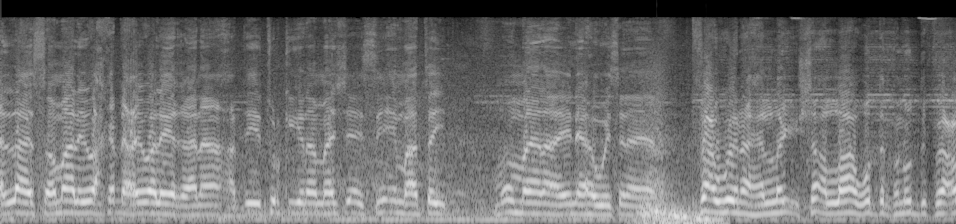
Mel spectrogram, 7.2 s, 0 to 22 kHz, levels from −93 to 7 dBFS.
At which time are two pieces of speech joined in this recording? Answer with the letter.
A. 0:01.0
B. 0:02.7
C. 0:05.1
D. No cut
C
